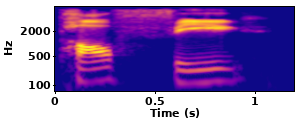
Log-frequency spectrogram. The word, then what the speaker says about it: Paul Feig: Paul Feig, is that how you pronounce his name? – Yeah.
